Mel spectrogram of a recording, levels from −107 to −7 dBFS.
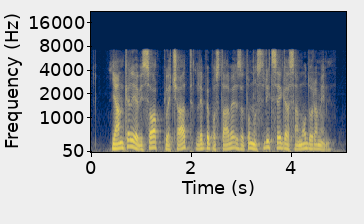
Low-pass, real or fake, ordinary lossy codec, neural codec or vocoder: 7.2 kHz; fake; none; codec, 16 kHz, 4 kbps, FunCodec, trained on LibriTTS, 50 frames a second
